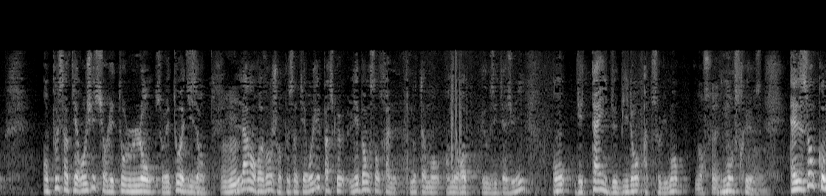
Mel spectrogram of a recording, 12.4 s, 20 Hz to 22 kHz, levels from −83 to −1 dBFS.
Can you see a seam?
yes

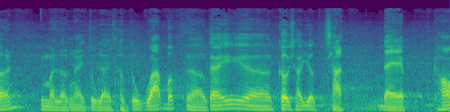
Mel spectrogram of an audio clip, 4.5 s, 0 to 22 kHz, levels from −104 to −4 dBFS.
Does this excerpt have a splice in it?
yes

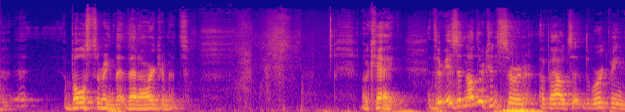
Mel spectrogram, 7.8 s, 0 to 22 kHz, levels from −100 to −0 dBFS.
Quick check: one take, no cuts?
no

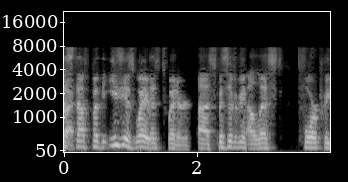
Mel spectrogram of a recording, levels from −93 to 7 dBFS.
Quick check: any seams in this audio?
yes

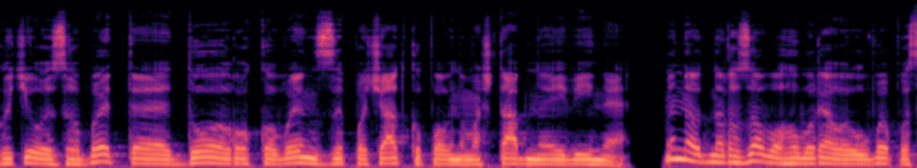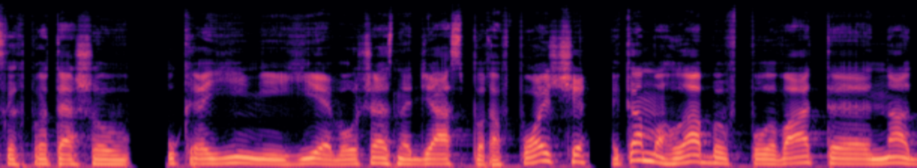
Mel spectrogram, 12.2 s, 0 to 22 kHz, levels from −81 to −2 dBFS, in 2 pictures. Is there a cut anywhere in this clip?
no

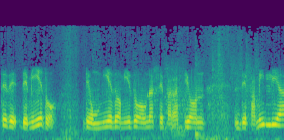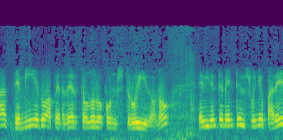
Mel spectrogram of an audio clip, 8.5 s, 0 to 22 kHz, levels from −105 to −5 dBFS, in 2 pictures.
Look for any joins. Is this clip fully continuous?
no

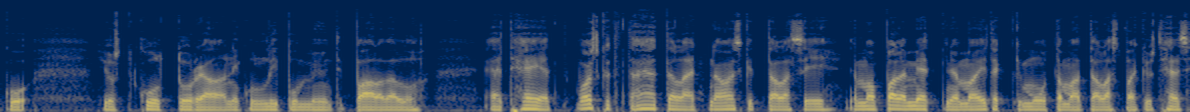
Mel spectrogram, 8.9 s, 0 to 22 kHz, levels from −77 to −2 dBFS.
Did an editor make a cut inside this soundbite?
yes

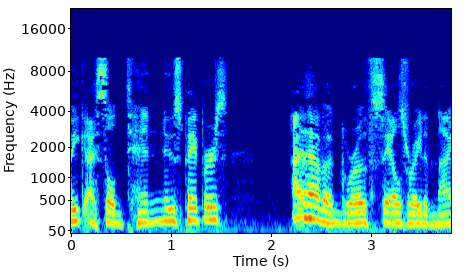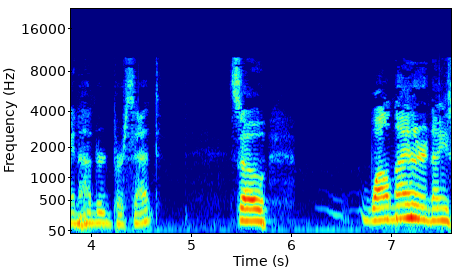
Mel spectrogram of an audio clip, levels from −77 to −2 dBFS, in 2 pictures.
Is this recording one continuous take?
yes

